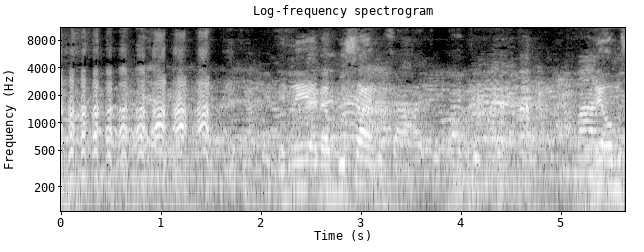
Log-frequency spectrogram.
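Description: Many people chatter in the background of a busy room.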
